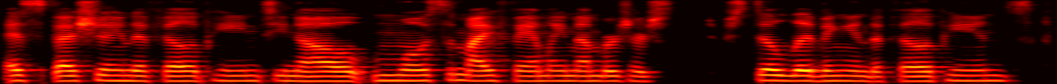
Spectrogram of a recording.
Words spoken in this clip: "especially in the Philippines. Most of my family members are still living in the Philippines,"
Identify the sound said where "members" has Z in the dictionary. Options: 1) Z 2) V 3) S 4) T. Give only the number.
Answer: 1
